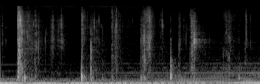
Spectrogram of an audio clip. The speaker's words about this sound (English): She'd caught the sound of footsteps and pulled the sword out.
